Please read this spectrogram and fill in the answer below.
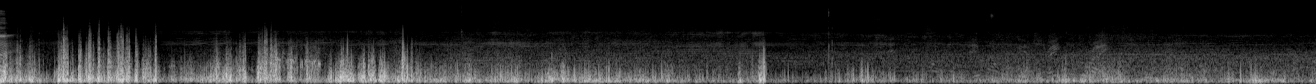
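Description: Radio-controlled Ultra Stick airplane's motor droning faintly at a distance, with gusty wind buffeting the microphone, heaviest in the first few seconds.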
